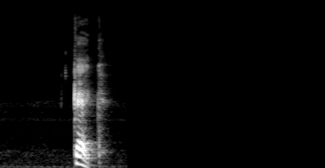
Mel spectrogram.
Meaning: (noun) view, opinion (way of understanding or looking at something); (verb) inflection of kijken: 1. first-person singular present indicative 2. second-person singular present indicative 3. imperative
- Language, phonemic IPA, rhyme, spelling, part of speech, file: Dutch, /kɛi̯k/, -ɛi̯k, kijk, noun / verb, Nl-kijk.ogg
